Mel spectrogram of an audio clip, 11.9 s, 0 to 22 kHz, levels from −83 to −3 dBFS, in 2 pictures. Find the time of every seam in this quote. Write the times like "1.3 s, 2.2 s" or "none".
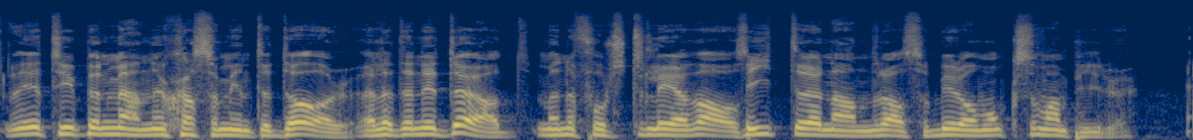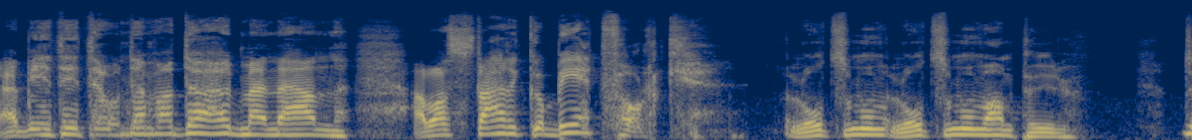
3.7 s, 10.4 s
